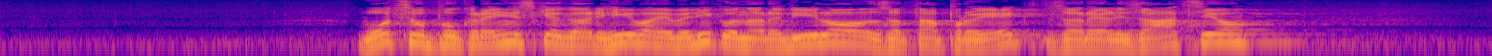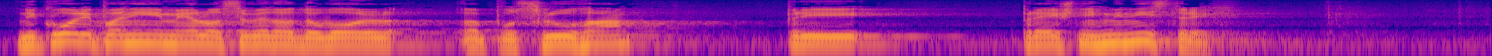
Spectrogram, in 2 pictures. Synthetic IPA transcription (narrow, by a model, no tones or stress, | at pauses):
ʋoːt̪st̪ʋɔpɔkɾajinskɛɡaːɾxiːʋajɛʋɛliːkɔnaɾɛd̪iːlɔzat̪aːpɾɔjekt̪zaɾɛalizaːt̪sijɔ | nikoːlipaniːmeːlɔsɛʋeːd̪ad̪ɔʋɔlpɔsluːxa | pɾi | pɾɛjʃnixminiːst̪ɾḭx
